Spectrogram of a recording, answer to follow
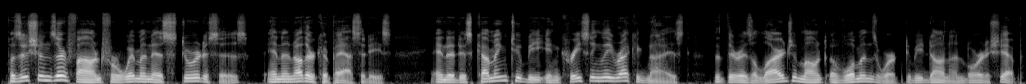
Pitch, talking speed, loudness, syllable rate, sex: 115 Hz, 205 wpm, -18 LUFS, 6.1 syllables/s, male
